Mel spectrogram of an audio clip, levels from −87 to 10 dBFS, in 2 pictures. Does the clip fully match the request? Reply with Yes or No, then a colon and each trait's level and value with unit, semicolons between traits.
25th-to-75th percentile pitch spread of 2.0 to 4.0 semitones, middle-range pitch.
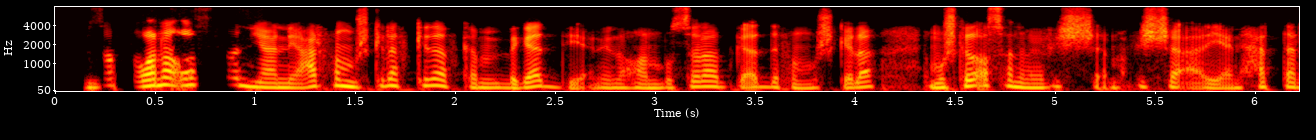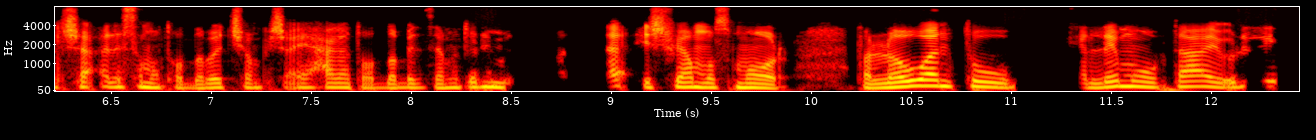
Yes: average, 3.7 semitones; medium, 165 Hz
